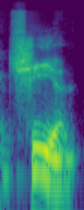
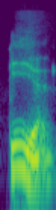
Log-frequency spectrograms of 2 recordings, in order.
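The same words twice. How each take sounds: First: The word starts with a ch sound. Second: The word starts with a plain t sound. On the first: The speaker calls it wrong. "nunca tchá, tchá, nunca tia" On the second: The speaker calls it right. "É tia"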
